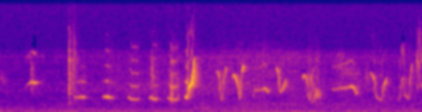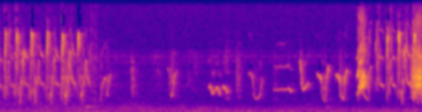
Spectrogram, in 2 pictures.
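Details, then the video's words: Bimoli bird singing vigorously in its cage: a long varied stream of clear whistles, quick rising and falling slurs and dense bursts of high chirps, delivered almost without pause over a soft low hum. "fuul gacor burung bimoli"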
